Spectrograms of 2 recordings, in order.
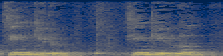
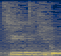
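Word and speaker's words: dingir: 따라서 수메르어에서 신을 뜻하는 딩기르는 이 R이 발음이 안 돼요. 딩기로 발음되었어요.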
